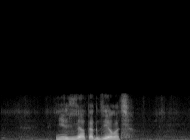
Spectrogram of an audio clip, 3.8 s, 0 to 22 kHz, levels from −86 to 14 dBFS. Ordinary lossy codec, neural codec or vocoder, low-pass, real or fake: none; codec, 16 kHz, 16 kbps, FunCodec, trained on LibriTTS, 50 frames a second; 7.2 kHz; fake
